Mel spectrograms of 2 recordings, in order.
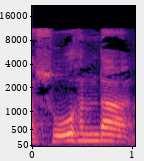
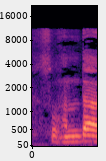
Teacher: ਇਹ ਸੁਹੰਦਾ ਹੋੜਾ ਵੀ ਹੈ ਤੇ ਔਂਕੜ ਵੀ ਹੈ ਇਹ ਦਰਮਿਆਨਾ ਜਿਹਾ ਉਚਾਰਨ ਕਰ ਦੇਣਾ ਨਾ ਕਹਿਣਾ ਸੋਹੰਦਾ ਨਾ ਕਹਿਣਾ ਸਹੰਦਾ ਵਿਚਾਲੜਾ ਜਿਹਾ ਮੇਲ ਉਚਾਰਨ ਕਰਨਾ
